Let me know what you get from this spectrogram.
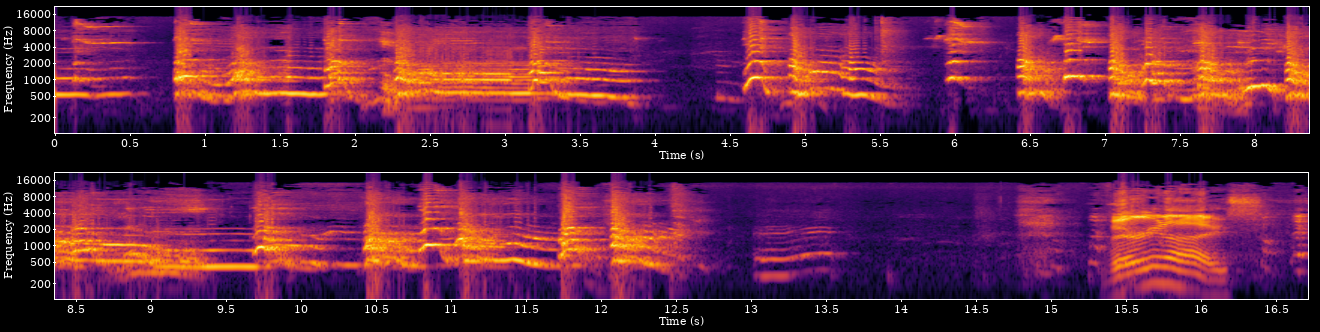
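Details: Howling dogs celebrating a Virginia Tech score: bursts of layered, wavering howls mixed with a few barks, broken by short pauses, ending with a quieter howl and a rapidly warbling, quavering wail.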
